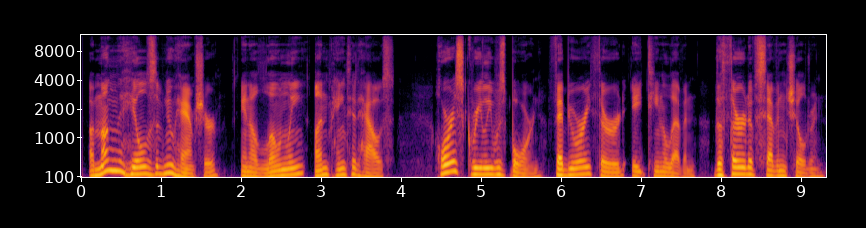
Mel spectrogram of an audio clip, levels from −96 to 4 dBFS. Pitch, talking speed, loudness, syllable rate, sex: 130 Hz, 155 wpm, -18 LUFS, 5.3 syllables/s, male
